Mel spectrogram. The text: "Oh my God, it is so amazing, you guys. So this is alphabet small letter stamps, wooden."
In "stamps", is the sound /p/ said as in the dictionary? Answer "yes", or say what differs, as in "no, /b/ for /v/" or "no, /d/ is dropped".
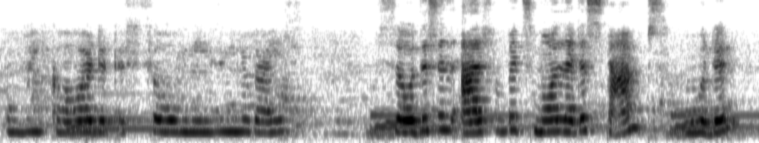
yes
